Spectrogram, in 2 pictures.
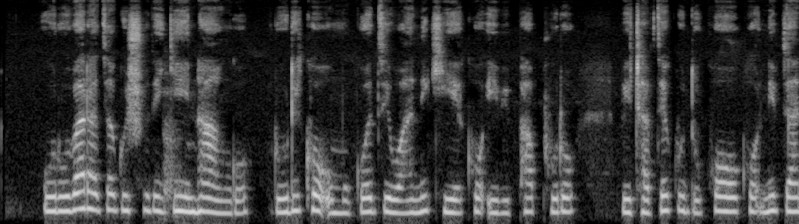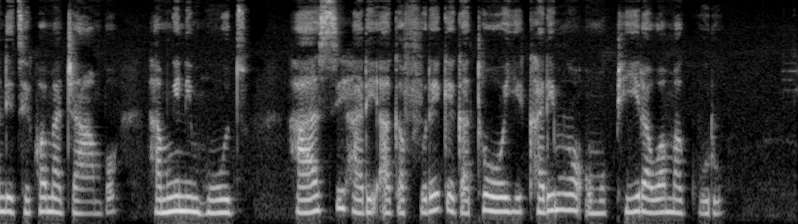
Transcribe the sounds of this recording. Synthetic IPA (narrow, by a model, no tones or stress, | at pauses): uɾuβaɾazaɡwiːʃuːɾiɟin̥haːŋɡo̞ | ɾuɾikʰo̞ʔumuɡo̞ziwaːnikʰije̞kʰo̞ʔiβipʰapʰuɾo̞ | βit͡ʃavje̞kudukʰo̞ːkʰo̞nivjaːndit͡se̞kwamad͡ʒaːmbo̞ | hamŋe̞nimɦuːzu̥ | haːsihaɾḭʔa̰ɡafuɾe̞ɡe̞ɡatʰo̞je̞kʰaɾimŋo̞ʔumupʰiɾawamaɡuɾu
